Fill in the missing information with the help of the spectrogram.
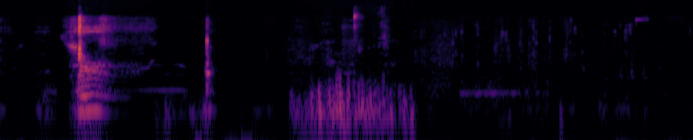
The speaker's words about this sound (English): Oh, I love keyboard. Oh yeah, keyboards are a good one. If you want a keyboard, I got a keyboard. Yeah, type some stuff.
